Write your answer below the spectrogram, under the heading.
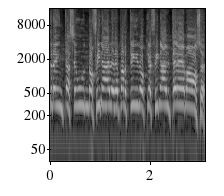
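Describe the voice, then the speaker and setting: Speaking at a fairly slow pace over noticeable background noise, a man has an extremely high pitch. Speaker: basketball play-by-play commentator. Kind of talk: live sports commentary. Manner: excitable, rising intensity in the final minute.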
